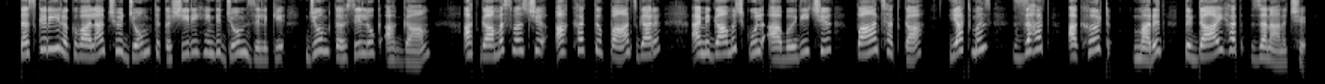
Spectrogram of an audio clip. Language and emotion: Kashmiri, neutral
